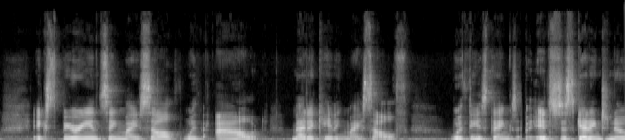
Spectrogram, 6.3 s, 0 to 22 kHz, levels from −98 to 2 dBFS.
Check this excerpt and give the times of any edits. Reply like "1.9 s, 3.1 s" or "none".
5.2 s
